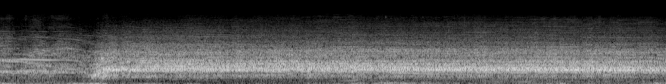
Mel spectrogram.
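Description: About 100 Quidditch players at the Quidditch World Cup scream "Quidditch" together at full volume on a muddy field, a dense, sustained roar of voices that surges up after a brief lead-in and holds steady without letting up.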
